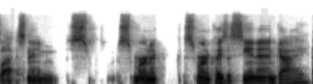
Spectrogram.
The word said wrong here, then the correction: Smerconish: Oh, Smerconish, um, sure. – Smerconish, yeah.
